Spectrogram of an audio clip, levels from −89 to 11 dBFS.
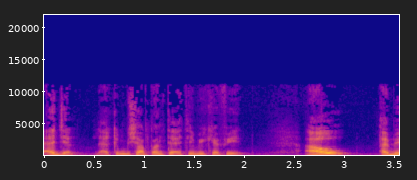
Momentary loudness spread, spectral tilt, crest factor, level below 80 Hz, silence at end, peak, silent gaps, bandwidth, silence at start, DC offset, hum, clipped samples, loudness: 18 LU; -6.5 dB/octave; 20 dB; -62 dBFS; 0 s; 0 dBFS; none; 11.5 kHz; 0 s; under 0.1%; none; under 0.1%; -19 LUFS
